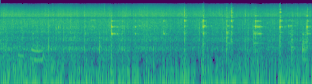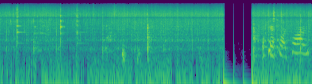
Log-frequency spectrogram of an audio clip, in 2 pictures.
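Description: About a quarter cup of oil heating in a pan for beef stew, a faint continuous sizzle dotted with small pops and crackles, with a short break near the end.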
